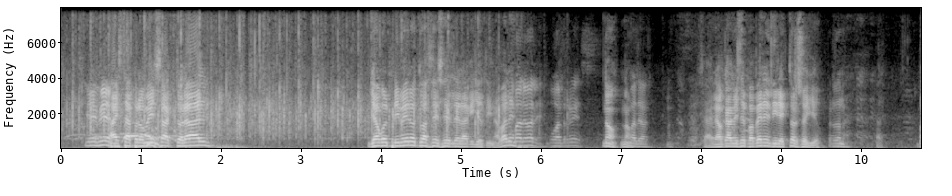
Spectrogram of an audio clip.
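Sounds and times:
audience applause: 0.0 - 6.1
speech: 0.3 - 2.0, 3.8 - 10.7.

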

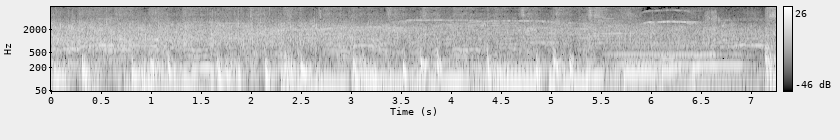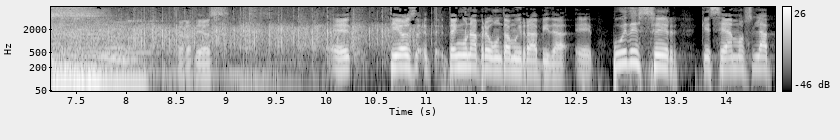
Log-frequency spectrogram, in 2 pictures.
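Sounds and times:
audience applause: 0.0 - 11.2
speech: 8.8 - 9.2, 10.1 - 14.4.

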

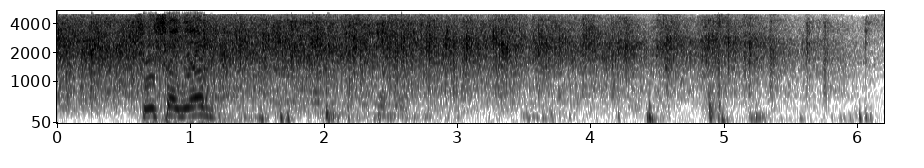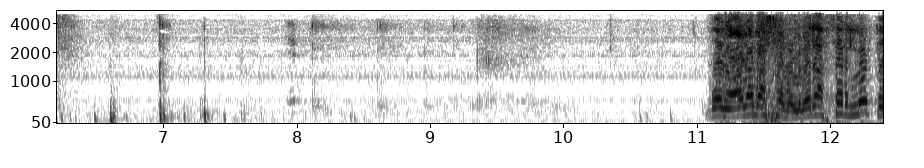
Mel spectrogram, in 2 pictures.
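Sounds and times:
audience applause: 0.0 - 6.4
speech: 0.6 - 1.6, 11.1 - 12.3.

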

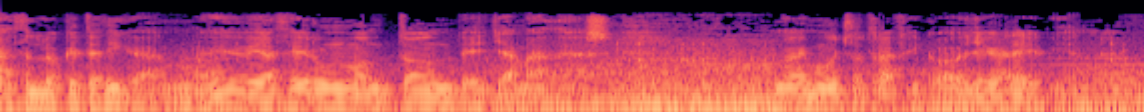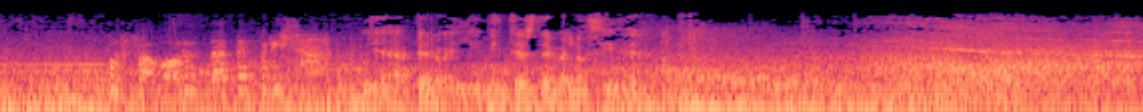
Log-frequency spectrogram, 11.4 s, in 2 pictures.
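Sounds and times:
speech: 0.0 - 5.7, 6.4 - 10.2
faint police siren: 5.6 - 11.4
two police patrol cars speeding past: 9.5 - 11.4.

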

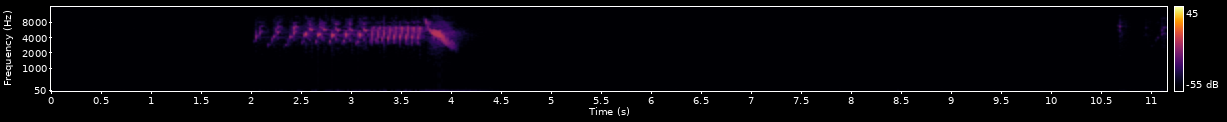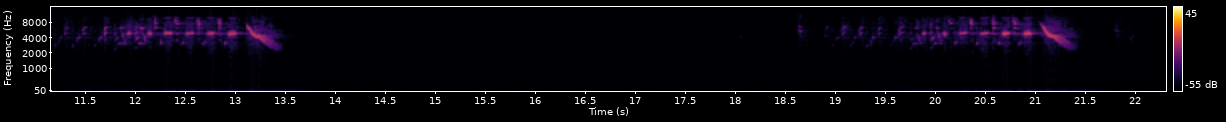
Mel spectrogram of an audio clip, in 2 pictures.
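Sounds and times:
European goldfinch song: 2.0 - 4.2, 10.6 - 13.5, 17.8 - 22.1.

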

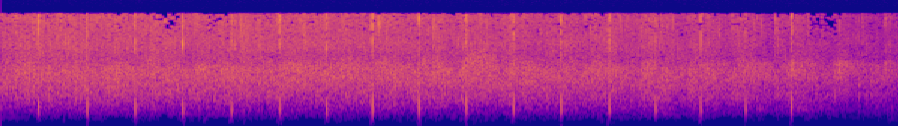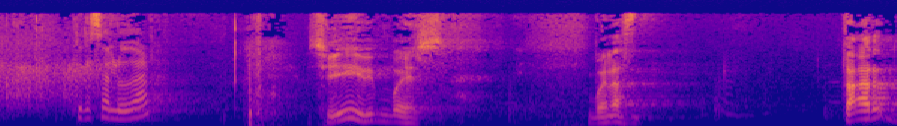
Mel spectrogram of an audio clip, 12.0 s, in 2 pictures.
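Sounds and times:
audience applause: 0.0 - 6.9
speech: 6.6 - 7.2, 8.1 - 9.1, 9.9 - 10.4, 11.6 - 11.9.

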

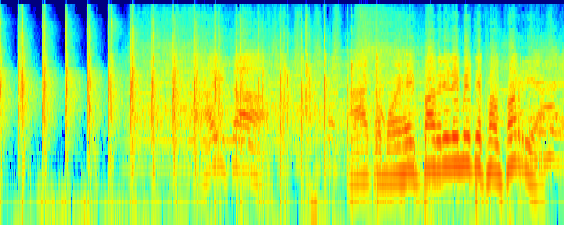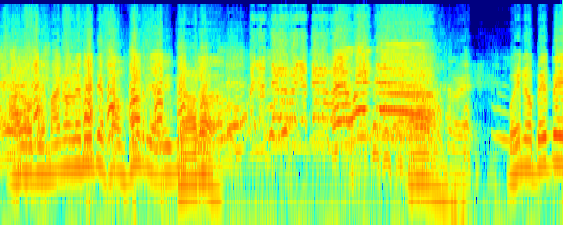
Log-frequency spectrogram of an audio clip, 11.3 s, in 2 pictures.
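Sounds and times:
audience applause in sharp crisp hand claps: 0.0 - 4.4
laughter: 2.0 - 10.9
speech: 2.1 - 2.8, 3.5 - 8.0, 9.7 - 11.2.

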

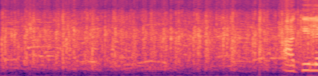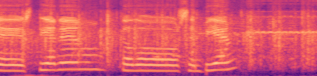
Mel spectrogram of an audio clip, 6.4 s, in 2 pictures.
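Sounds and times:
group of young people applauding: 0.0 - 6.3
speech: 2.9 - 5.8.

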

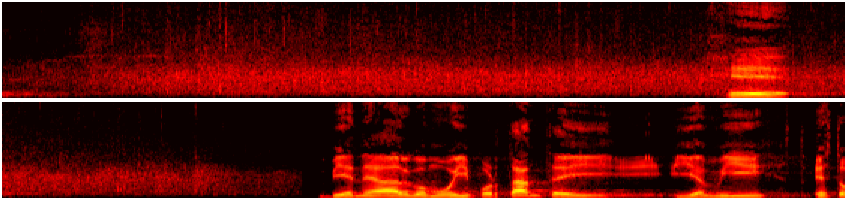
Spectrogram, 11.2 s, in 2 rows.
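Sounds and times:
audience applause: 0.0 - 7.6
speech: 4.8 - 5.4, 7.8 - 11.2.

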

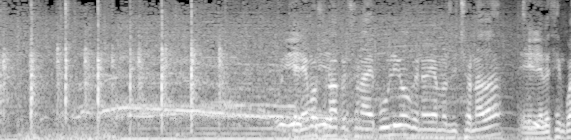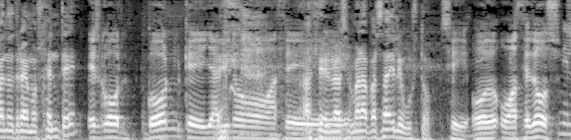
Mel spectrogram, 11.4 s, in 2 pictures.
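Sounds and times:
audience applause: 0.0 - 3.4
speech: 2.9 - 11.4.

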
